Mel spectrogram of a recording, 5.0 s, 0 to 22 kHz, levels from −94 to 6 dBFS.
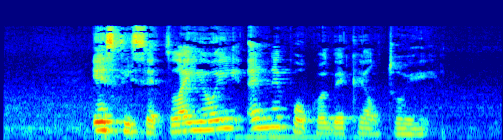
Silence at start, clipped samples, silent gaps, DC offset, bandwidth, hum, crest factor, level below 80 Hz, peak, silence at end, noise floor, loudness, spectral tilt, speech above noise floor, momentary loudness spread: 0.95 s; under 0.1%; none; under 0.1%; 11.5 kHz; none; 26 dB; -56 dBFS; 0 dBFS; 0.8 s; -64 dBFS; -23 LUFS; -2.5 dB/octave; 39 dB; 22 LU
